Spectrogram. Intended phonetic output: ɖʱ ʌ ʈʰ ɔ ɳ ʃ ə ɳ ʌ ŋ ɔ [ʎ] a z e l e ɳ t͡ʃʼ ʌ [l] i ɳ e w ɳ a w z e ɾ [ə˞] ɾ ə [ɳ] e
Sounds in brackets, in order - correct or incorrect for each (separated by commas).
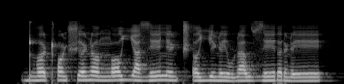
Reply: correct, incorrect, incorrect, correct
